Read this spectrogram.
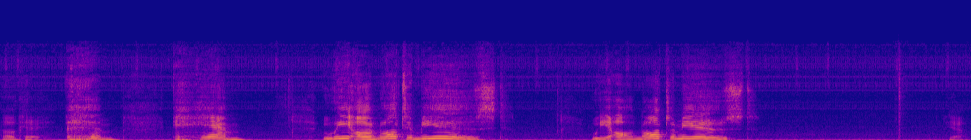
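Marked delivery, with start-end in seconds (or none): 0.7-2.5 loud, theatrical "ahem"; mock throat-clearing. Vlogger preparing the queen's voice, theatrical throat-clearing. 3.2-7.5 very high, loud, slow mock queen; queenly voice. Vlogger saying the tag's phrase, mock queenly voice. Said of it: "in your best queen, queenly voice here".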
